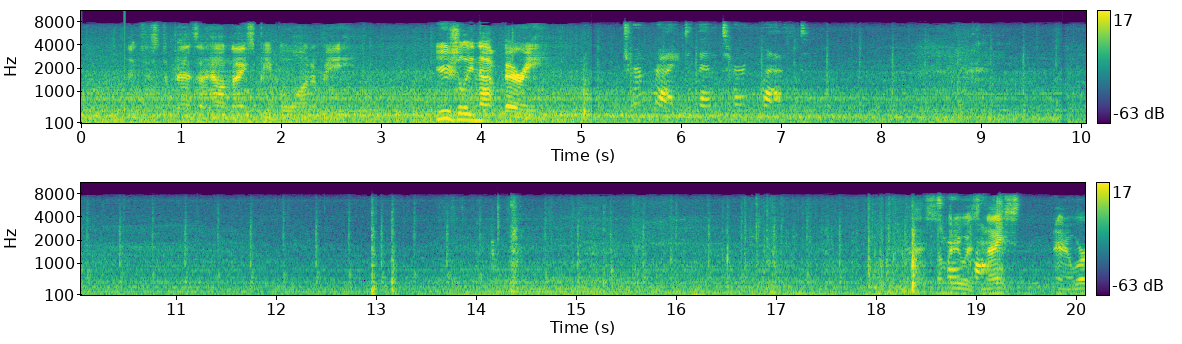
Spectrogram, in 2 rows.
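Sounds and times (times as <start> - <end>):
vehicle engine and road noise: 0.0 - 20.0.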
